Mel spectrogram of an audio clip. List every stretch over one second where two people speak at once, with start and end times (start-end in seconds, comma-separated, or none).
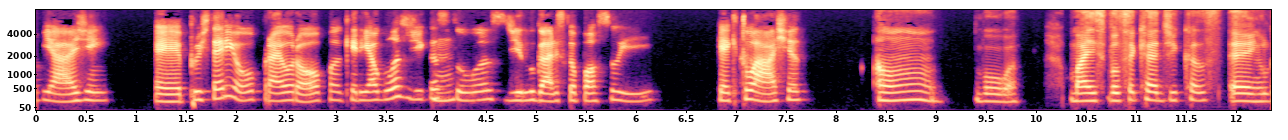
none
